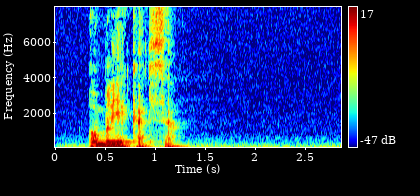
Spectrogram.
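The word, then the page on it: obliekat sa: Slovak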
